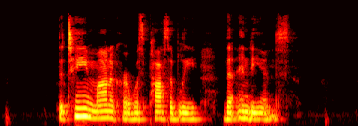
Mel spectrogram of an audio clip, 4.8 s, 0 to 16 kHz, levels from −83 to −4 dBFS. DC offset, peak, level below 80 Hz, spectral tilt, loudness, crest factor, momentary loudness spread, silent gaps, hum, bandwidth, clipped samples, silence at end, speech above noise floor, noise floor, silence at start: under 0.1%; -6 dBFS; -64 dBFS; -5.5 dB/octave; -24 LUFS; 20 dB; 16 LU; none; none; 11 kHz; under 0.1%; 0.95 s; 53 dB; -77 dBFS; 0.8 s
